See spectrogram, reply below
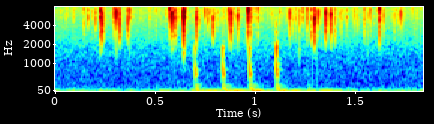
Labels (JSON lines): {"label": "biophony, knock", "recorder": "SoundTrap 300"}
